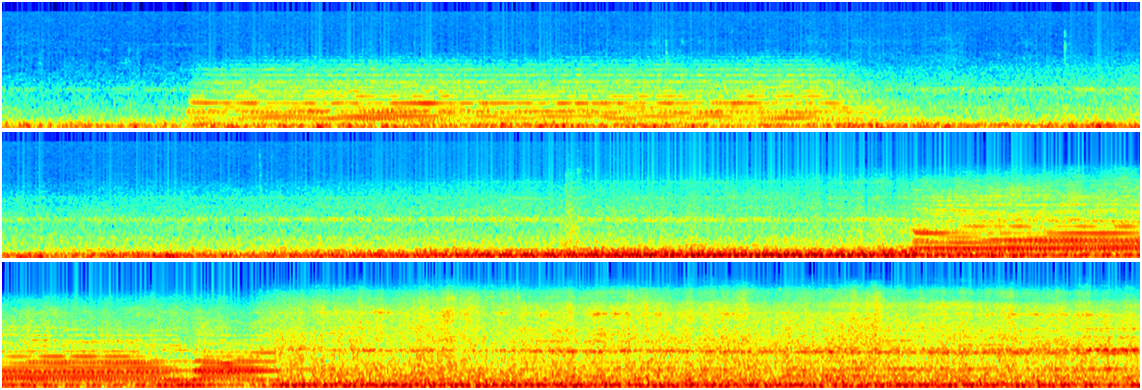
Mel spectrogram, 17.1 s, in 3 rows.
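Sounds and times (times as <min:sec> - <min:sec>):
diesel engine rumble: 0:00.0 - 0:17.0
locomotive air horn: 0:00.9 - 0:04.6, 0:10.2 - 0:13.0.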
